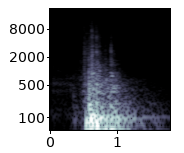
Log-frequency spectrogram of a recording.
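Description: A heavy wooden grand door of Castle Eris swings open with a deep thunk and a creaking groan, its low rumble fading out slowly. No voices are heard.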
